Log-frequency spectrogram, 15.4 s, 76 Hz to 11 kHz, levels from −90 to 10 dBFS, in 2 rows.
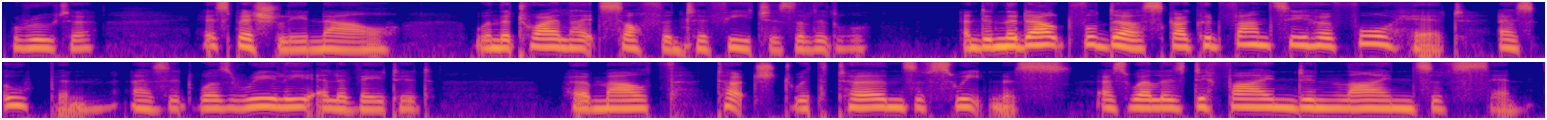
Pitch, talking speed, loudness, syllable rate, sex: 195 Hz, 165 wpm, -21 LUFS, 5.3 syllables/s, female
